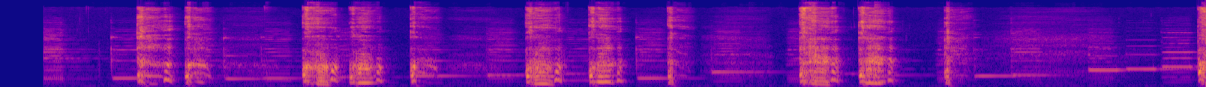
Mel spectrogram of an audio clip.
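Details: Girl with persistent cough, apologizing that it won't stop: repeated short coughs and throat clearing in bursts, with soft background music.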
